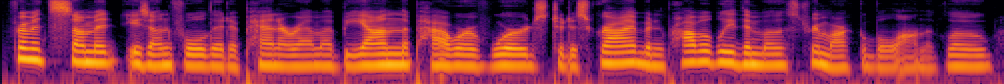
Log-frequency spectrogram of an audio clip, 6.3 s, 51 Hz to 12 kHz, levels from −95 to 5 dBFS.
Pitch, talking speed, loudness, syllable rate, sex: 180 Hz, 210 wpm, -18 LUFS, 6.1 syllables/s, female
